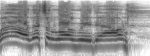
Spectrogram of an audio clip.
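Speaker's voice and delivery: shrill, booming yell, very loud and very high. Playing a character looking down a deep hole: yelling in character. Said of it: "yell out loud".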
